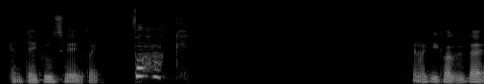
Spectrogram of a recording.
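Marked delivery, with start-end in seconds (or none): 1.3-1.8 high-pitched exclaimed curse; sudden high yelp of frustration; frustrated outburst. Retold or imitated. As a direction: blurt the swear out high. Phone call fails, exclaims.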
